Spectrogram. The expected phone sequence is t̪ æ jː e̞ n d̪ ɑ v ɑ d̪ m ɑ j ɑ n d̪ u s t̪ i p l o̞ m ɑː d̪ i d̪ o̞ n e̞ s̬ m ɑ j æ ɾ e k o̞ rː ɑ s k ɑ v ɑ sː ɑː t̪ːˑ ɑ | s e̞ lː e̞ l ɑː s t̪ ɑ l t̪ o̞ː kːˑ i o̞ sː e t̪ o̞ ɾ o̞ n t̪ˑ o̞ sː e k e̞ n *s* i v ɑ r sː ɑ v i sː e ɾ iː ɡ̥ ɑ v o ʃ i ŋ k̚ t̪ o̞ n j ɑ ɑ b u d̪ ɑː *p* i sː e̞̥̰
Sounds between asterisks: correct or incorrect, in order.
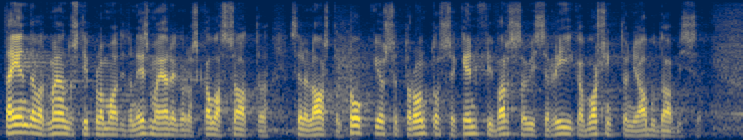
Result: incorrect: f, incorrect: b

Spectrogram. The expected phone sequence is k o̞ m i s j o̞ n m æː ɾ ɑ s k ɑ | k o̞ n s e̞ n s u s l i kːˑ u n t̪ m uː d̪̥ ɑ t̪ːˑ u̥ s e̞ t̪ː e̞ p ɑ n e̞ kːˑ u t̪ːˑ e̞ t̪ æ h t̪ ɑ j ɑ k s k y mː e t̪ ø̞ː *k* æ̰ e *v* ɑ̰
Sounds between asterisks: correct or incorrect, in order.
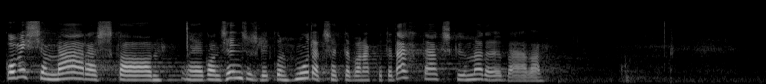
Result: incorrect: p, correct

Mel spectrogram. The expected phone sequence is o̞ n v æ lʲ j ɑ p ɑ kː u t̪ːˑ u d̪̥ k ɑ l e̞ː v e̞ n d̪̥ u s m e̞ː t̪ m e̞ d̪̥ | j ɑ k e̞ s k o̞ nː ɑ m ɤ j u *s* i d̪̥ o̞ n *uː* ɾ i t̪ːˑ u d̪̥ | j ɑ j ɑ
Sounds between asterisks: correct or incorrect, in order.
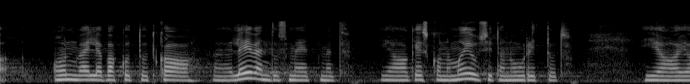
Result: correct, correct

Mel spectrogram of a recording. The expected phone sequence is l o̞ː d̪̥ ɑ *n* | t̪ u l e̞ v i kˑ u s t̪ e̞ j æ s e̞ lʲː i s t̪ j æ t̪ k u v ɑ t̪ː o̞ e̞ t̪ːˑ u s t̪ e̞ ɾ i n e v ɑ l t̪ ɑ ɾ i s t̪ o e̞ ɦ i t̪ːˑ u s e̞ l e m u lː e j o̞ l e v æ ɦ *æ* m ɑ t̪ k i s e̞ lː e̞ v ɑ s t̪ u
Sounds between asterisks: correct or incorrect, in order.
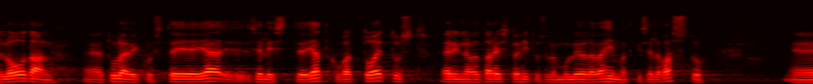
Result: correct, incorrect: i

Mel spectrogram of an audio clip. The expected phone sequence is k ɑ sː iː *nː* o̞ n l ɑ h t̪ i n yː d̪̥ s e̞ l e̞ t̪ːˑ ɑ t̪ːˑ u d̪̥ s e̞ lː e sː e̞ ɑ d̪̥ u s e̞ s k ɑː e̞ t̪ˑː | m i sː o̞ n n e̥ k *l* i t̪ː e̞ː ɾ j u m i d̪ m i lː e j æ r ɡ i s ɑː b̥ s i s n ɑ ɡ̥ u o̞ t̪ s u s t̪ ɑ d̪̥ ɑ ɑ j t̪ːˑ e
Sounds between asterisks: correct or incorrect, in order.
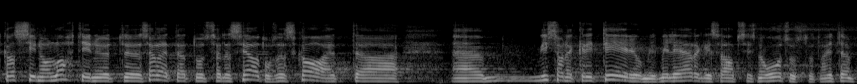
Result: incorrect: n, incorrect: r

